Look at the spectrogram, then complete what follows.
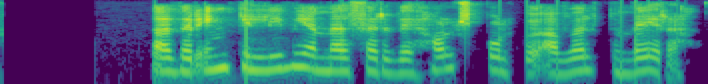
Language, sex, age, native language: Icelandic, female, 60-69, Icelandic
